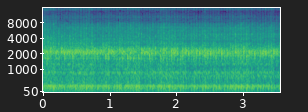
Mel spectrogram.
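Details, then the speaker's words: Toyota Kijang diesel after cylinder head work for coolant overflowing to reservoir, not yet warm: harsh, dry clatter with uneven beat, running rough; not yet set. "hidup ya Lur tapi suaranya itu masih agak kasar ini belum kita setting"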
